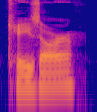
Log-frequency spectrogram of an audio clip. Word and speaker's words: Caesar: I know the correct way to pronounce it is actually like Kazar.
